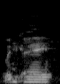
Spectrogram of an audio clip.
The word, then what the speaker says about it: McVay: I'm sure there was some version with him and McVay, or I don't know how he's pronounced that. McVay. It's McVay.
